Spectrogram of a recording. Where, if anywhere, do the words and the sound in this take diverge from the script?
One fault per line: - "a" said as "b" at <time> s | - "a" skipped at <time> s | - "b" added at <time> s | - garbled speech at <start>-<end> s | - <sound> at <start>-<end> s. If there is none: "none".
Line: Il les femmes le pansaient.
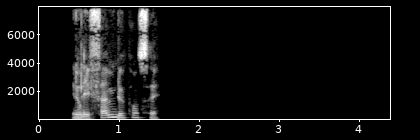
none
